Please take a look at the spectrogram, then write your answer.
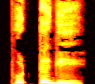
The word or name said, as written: ಪುಟ್ಟಗೆ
